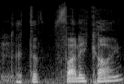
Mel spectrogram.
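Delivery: slightly scared. A player speaking in character during a tabletop game, a bit afraid. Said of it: "kind of like afraid a bit".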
